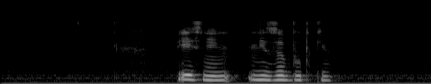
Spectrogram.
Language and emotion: Russian, neutral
